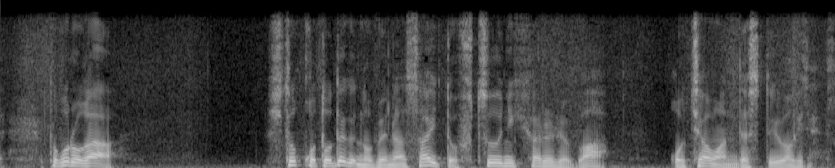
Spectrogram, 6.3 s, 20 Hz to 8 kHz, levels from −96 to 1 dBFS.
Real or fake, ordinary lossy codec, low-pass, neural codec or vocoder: real; none; 7.2 kHz; none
